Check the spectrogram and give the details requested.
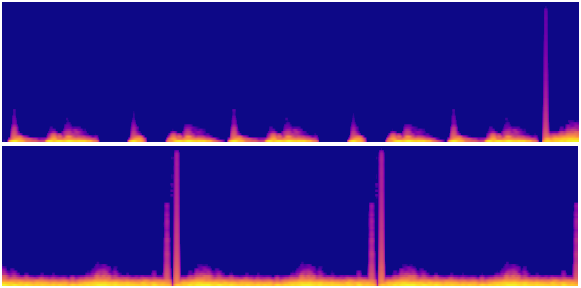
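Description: Low dull thumps at first, then a continuous rumbling whoosh with sharp clicks about every two seconds: recorded heart sounds.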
